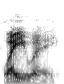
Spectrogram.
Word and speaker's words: Huawei: And Huawei is how they pronounce it, Lawrence. It's Huawei.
